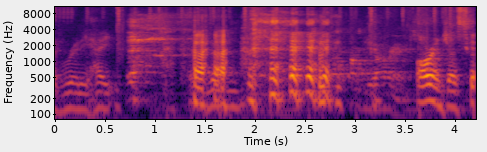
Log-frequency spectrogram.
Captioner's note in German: Leute lachen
